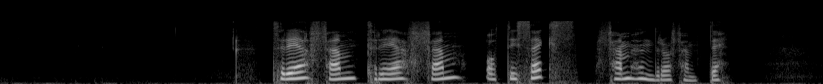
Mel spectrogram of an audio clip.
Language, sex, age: Norwegian, female, 27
